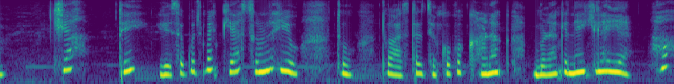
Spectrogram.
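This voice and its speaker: A woman puts on a character voice at an extremely high pitch, with ordinary pitch variation and long, frequent pauses at a moderate pace. Music plays in the background, and the sound is dry and close with no echo. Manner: shouting, outraged.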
